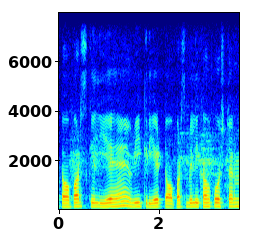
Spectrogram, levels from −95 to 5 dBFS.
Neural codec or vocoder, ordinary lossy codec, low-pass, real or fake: none; none; none; real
